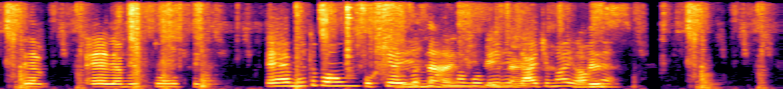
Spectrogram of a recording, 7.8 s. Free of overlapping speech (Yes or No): No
